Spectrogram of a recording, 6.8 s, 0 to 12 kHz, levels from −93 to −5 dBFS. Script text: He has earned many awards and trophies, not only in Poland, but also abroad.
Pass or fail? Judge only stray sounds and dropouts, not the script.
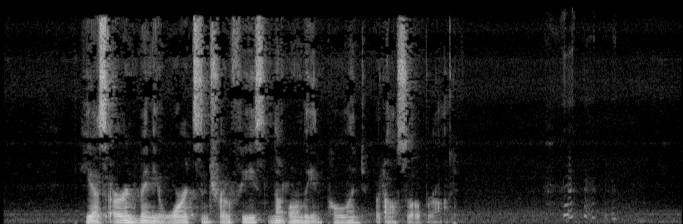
fail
